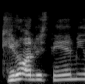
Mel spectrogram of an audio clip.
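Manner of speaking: high, exasperated, frustrated yell. Retelling an american tourist yelling at a local: imitating a tourist yelling. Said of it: "an American tourist yelling at this middle-aged".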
